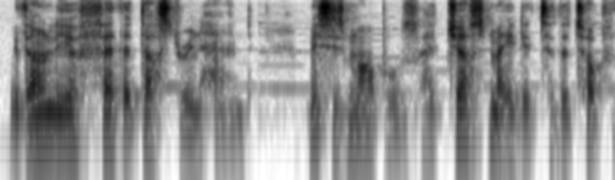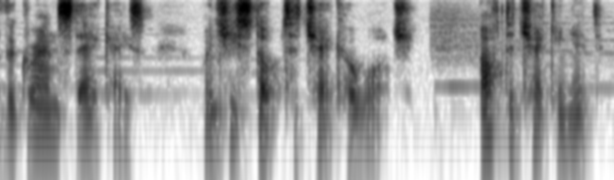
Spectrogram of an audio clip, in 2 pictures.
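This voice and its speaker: Low bright-toned male storyteller. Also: normal speed. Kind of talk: scripted story narration.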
